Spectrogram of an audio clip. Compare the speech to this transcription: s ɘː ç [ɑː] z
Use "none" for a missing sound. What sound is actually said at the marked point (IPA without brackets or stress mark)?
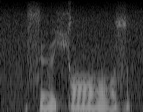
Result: ɔː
